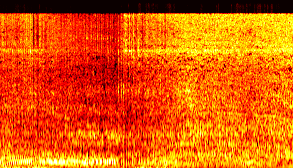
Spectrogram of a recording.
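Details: Miller Bobcat welder with Kohler Command twin, horizontal shaft, crank-no-start from faulty carburetor fuel solenoid, solenoid bypassed with direct power: engine catches and settles into a steady, even idle with a smooth low throb; running normally on fuel.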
